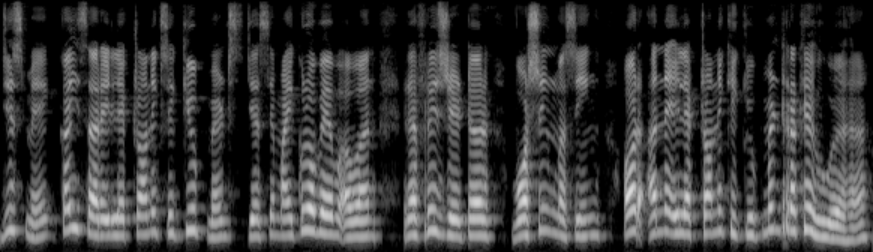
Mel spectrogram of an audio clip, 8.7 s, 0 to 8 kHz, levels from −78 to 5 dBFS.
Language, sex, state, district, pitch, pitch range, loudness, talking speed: Hindi, male, Jharkhand, Ranchi, 205 Hz, 195-235 Hz, -19 LUFS, 125 wpm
